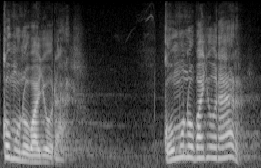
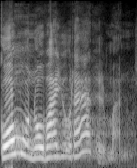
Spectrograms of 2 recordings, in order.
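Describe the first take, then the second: First: Hushed question. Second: Said in the usual way. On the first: Real, not acted. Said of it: "quiet then repeated rhetorical question". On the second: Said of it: "same question repeated louder".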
